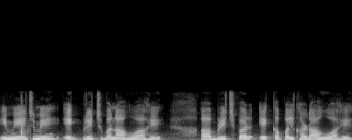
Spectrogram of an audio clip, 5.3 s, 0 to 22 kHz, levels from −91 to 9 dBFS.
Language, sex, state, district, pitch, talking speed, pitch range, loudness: Hindi, female, Chhattisgarh, Bilaspur, 245 Hz, 170 wpm, 220-280 Hz, -14 LUFS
